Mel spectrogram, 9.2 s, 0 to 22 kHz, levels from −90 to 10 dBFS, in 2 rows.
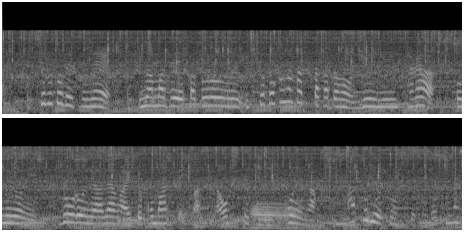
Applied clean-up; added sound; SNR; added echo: none; Sink (filling or washing) / Water tap, faucet; 8 dB; none.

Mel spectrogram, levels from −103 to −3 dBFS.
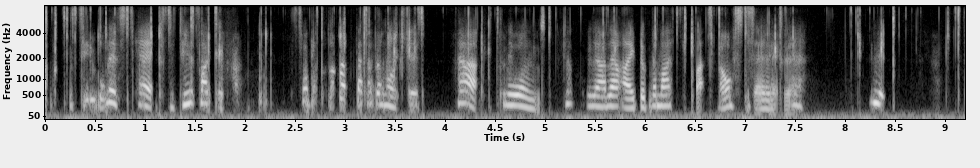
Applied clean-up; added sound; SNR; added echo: neural diffusion model UNIVERSE++.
